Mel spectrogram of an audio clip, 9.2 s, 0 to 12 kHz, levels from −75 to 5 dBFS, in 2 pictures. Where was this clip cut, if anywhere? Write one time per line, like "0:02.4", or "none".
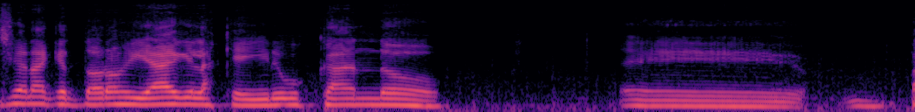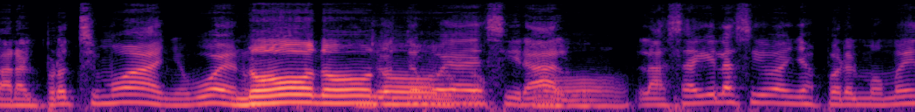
none

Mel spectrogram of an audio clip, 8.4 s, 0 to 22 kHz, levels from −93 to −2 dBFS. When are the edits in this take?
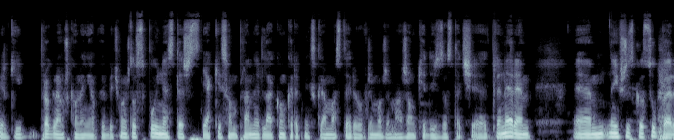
0:01.6
0:02.5
0:03.3
0:04.6

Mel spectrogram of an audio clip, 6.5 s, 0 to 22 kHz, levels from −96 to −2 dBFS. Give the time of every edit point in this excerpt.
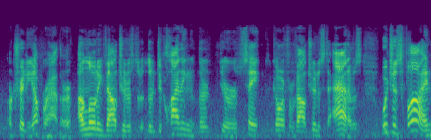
0:01.1
0:03.2

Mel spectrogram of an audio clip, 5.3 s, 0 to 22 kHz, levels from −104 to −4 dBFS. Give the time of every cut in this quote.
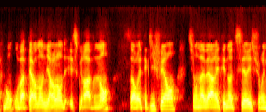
0:01.6
0:03.0

